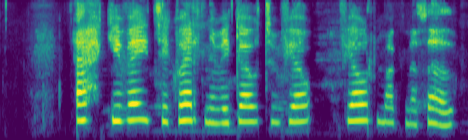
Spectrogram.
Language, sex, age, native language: Icelandic, female, 11, Icelandic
